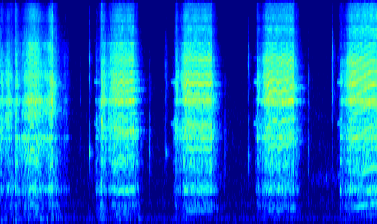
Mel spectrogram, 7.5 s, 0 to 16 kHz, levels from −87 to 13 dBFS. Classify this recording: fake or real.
real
